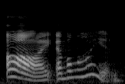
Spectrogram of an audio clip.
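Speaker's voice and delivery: proud declaration. Acted. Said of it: "Hugo said".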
